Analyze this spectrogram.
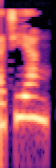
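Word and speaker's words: Chiang (姜): Chiang là Khương, nghĩa là gừng, phát âm là Chiang, đồng âm với Chiang là Giang, nghĩa là sông,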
